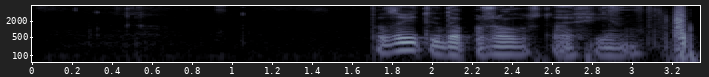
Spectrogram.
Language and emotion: Russian, neutral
